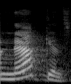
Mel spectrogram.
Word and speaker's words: napkins: liking okay how about napkins napkins so napkins napkins two syllables stressed on the first one so the K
